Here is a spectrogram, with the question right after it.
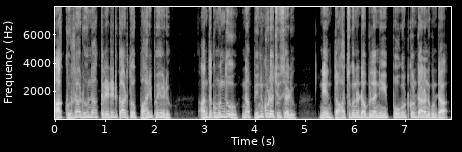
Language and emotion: Telugu, fearful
